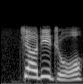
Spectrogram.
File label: order, woman; guizhou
